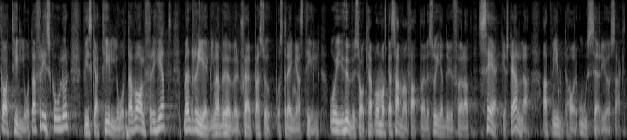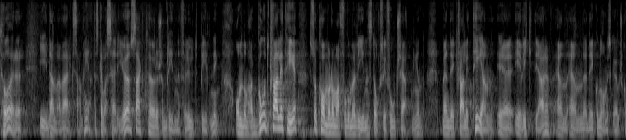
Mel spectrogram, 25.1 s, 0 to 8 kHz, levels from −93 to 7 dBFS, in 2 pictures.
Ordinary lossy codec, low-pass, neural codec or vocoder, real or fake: none; none; none; real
